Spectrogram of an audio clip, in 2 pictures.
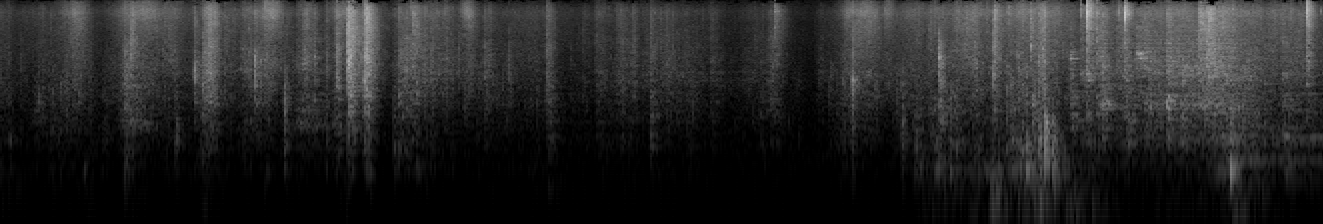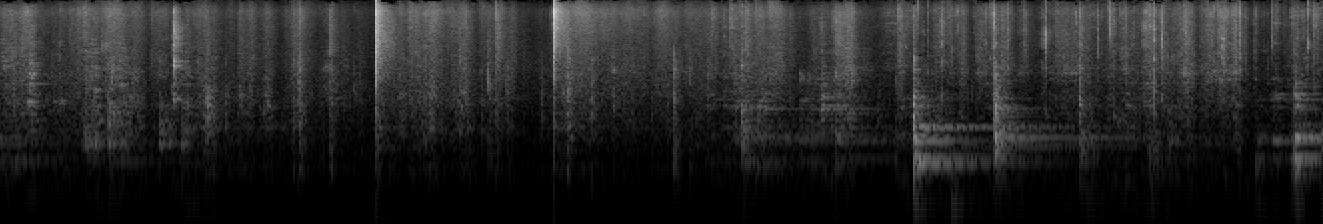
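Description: Split kindling and sticks knocking and clattering as they are stacked into a steel barrel woodstove, with clinks against the metal firebox and door and a stretch of rustling twigs and bark about ten seconds in. A few held musical notes come in near the end.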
